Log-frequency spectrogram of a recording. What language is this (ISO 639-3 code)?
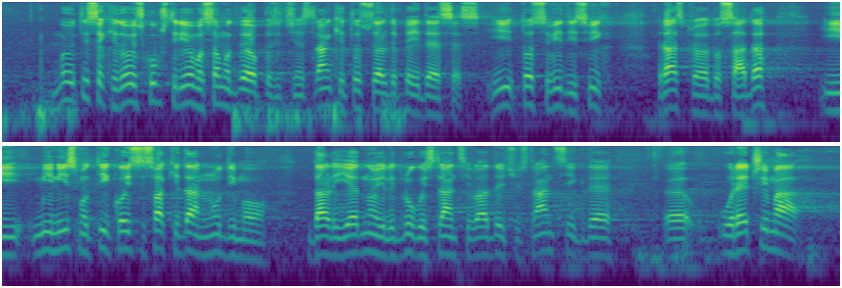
srp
